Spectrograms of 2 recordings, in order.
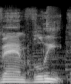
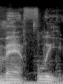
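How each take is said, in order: First: The surname starts with a V sound. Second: The surname starts with an F sound. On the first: The speaker calls it right. "It's Van Vliet actually" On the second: The speaker calls it wrong. "It's not Van Fleet"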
